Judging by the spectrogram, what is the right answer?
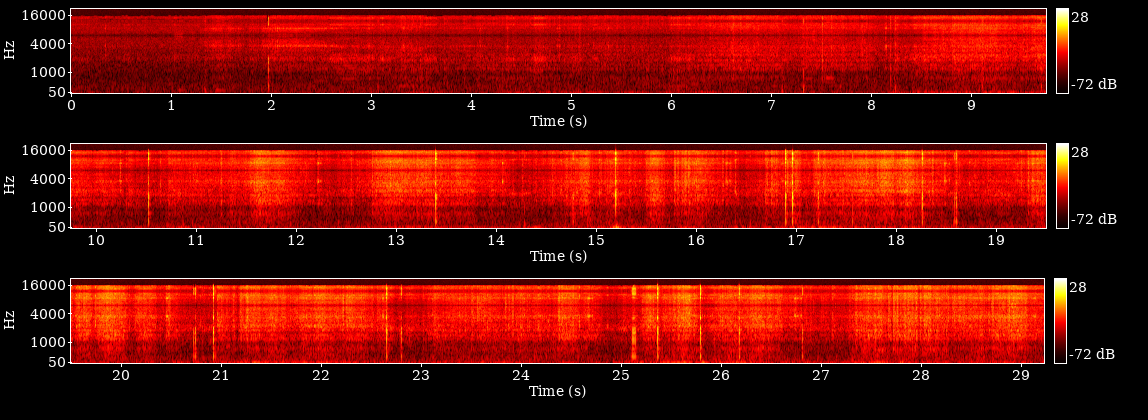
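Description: Skis sliding and scraping over packed snow, with wind rumbling on the camera's microphone, growing louder over the first ten seconds or so and scattered with sharp ticks and scrapes.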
